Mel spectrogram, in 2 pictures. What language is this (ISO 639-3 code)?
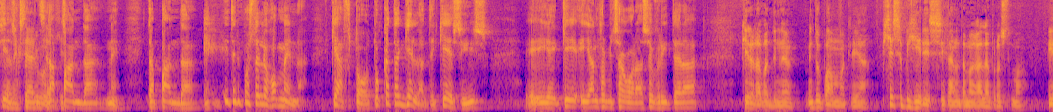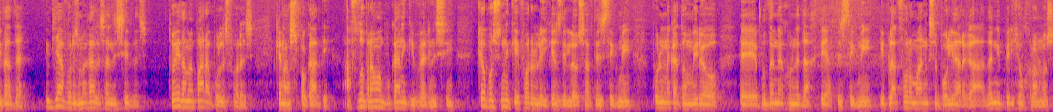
ell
